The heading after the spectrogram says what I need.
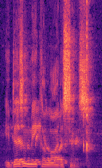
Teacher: The t for lot is a flap t which then joins with the preposition of. But again the preposition of is reduced to anotherwah sound.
